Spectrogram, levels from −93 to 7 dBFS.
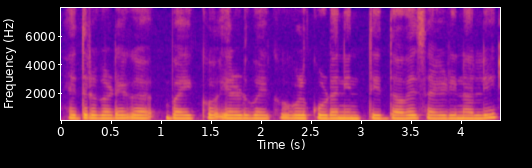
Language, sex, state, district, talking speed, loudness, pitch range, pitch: Kannada, female, Karnataka, Bidar, 95 wpm, -14 LUFS, 220-235 Hz, 225 Hz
